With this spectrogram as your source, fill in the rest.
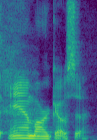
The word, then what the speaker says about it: Amargosa: it's a nice way to remember how to pronounce it it's Amarosa okay so if uh what is the origin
